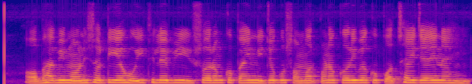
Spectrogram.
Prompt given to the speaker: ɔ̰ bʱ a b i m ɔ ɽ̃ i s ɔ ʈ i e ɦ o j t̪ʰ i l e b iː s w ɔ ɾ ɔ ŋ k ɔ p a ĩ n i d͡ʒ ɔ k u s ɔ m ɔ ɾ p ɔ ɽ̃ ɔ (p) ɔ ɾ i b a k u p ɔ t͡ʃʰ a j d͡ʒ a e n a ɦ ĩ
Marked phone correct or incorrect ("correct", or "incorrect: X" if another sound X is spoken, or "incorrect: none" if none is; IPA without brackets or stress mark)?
incorrect: k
